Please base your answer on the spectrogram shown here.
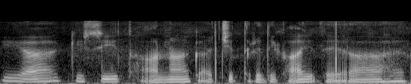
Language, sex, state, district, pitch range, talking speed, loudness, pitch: Hindi, male, Jharkhand, Ranchi, 115-140 Hz, 130 wpm, -22 LUFS, 125 Hz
